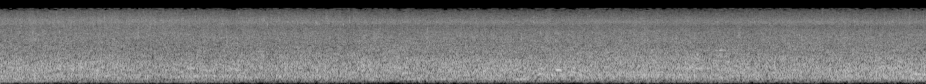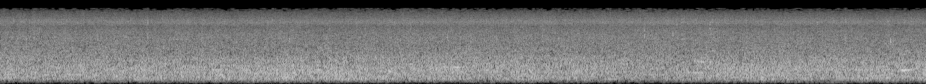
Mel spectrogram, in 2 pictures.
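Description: Very heavy rain pouring onto a flooded street, a loud, steady, dense hiss that does not let up.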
